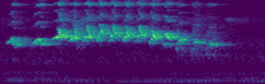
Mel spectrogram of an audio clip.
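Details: Oriental magpie-robin producing a continuous rich warbling trill of rapid repeated notes, steady and loud, fading at the end, with low background hum.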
